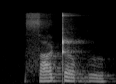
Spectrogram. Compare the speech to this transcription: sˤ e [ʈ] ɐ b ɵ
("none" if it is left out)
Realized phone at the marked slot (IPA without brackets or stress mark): ʈ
